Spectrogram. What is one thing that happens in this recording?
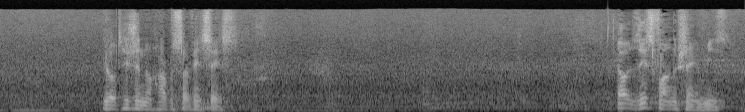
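A young man speaks calmly in short phrases.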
